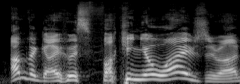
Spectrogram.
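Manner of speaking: loud, taunting threat; agitated threat. Acted. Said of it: "The voice on the phone is suddenly very agitated".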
